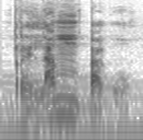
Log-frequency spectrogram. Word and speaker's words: relámpago: Relámpago, división silábica. Relámpago. Sílaba tónica. Lam. Relámpago.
